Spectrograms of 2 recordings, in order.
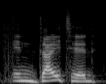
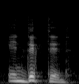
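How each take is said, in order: First: The c is silent: in-DITE-ed. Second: The c is pronounced: in-DICT-ed. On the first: The speaker calls it right. "why is it pronounced indicted" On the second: The speaker calls it wrong. "and not indicted"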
